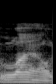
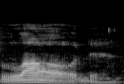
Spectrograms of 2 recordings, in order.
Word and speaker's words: laud: It's not loud, it's laud.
